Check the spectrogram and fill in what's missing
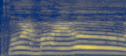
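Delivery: a big, high, loud call of a name; loud greeting. Real, not acted. Calling out good morning to viewer Mario, loud and high. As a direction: hail a viewer across the room.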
